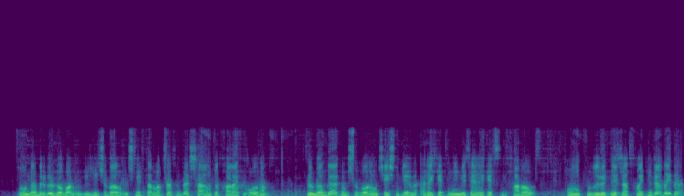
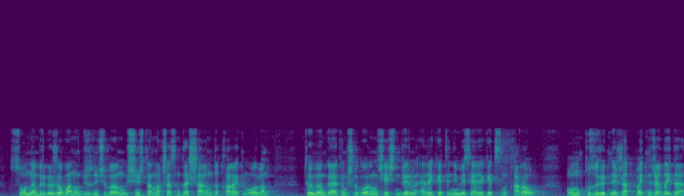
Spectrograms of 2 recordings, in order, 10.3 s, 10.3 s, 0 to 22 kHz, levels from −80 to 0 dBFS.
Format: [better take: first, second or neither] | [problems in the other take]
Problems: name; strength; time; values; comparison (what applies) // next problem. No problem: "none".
second | noise reduction (neural separator model SepFormer DNS4)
